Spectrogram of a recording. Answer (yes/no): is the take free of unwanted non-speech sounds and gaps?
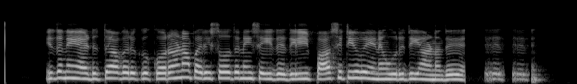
no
